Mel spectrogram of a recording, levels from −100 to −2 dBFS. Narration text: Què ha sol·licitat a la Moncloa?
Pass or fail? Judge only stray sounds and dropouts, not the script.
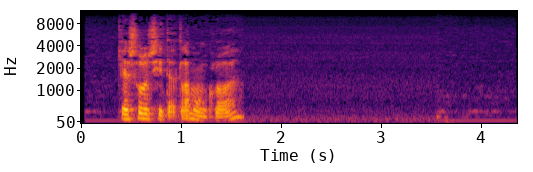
pass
